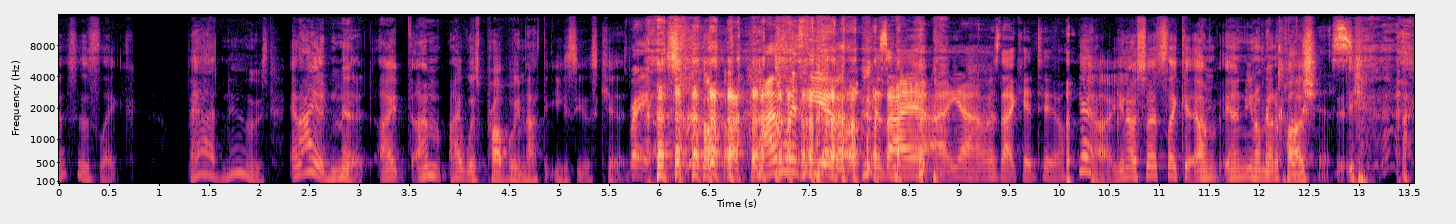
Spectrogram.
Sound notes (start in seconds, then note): 5.8 laughing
